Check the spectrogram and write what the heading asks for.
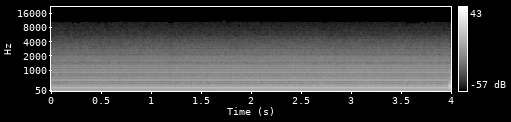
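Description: Steady electrical mains hum with many even overtones, unchanging throughout; no other sound stands out.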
